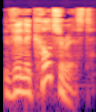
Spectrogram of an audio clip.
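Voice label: "viniculturist", English, British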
